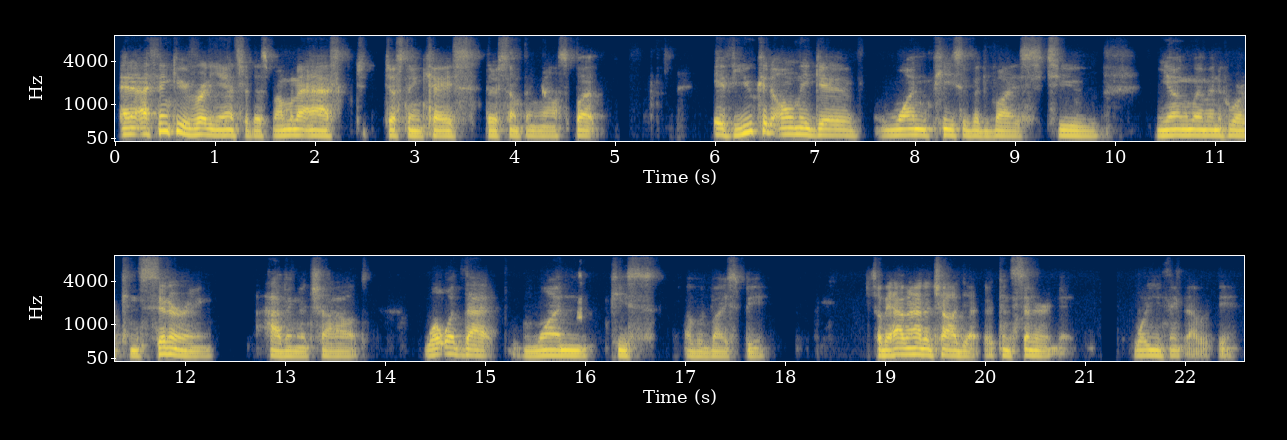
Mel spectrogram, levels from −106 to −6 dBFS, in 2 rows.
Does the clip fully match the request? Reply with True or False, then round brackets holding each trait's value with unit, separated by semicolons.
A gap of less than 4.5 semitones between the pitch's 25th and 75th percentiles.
True (3.2 semitones)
